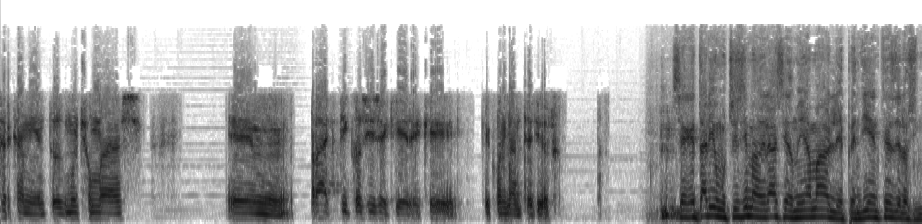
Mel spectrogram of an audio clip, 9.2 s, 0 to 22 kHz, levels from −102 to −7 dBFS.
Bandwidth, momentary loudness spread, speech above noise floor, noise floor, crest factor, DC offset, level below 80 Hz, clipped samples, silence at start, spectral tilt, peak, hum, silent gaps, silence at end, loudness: 13.5 kHz; 7 LU; 38 dB; -55 dBFS; 16 dB; under 0.1%; -48 dBFS; under 0.1%; 0 s; -4.5 dB/octave; -4 dBFS; none; none; 0 s; -18 LUFS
